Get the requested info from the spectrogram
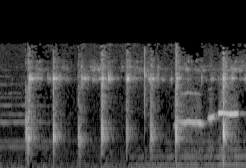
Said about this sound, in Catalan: Els cavalls, que anaven al trot, feien dringar els cascabells.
